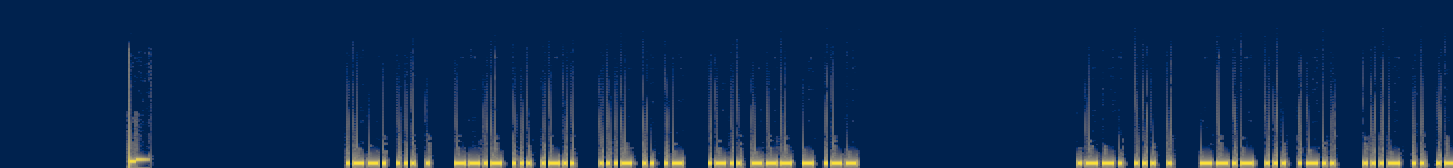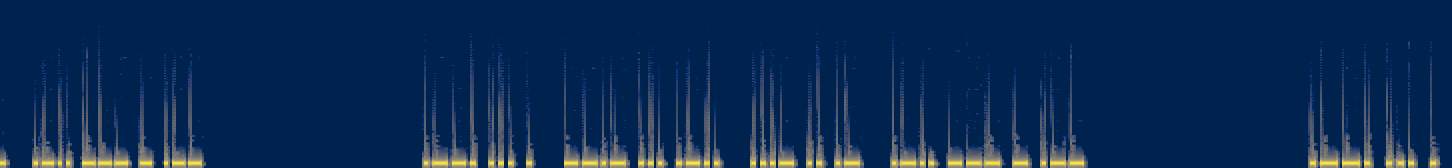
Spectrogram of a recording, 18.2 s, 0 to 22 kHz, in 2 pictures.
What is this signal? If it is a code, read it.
Morse code, heard as a keyed tone, about 43 wpm, 700 Hz. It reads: PSE QSL VIA LOTW PSE QSL VIA LOTW PSE QSL VIA LOTW PSE
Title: Speed-Racing Common QSO Phrases - 35wpm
